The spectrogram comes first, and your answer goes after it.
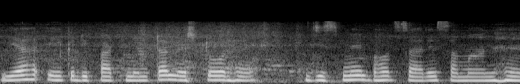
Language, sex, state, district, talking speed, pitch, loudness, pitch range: Hindi, female, Jharkhand, Ranchi, 115 wpm, 190 Hz, -15 LUFS, 185-200 Hz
